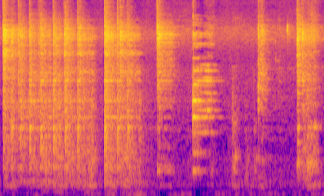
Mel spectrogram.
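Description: Spoon stirring spices into onions frying in a pan, a run of quick rhythmic scrapes and clinks at close range, then separate louder knocks with gentle sizzling underneath, no talk.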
